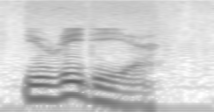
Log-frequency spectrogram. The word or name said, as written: uredia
